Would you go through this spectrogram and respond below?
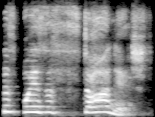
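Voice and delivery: a high, slow amazed voice. Acted. Teacher showing the boy's amazement, high and slow. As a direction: sound astonished yourself.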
